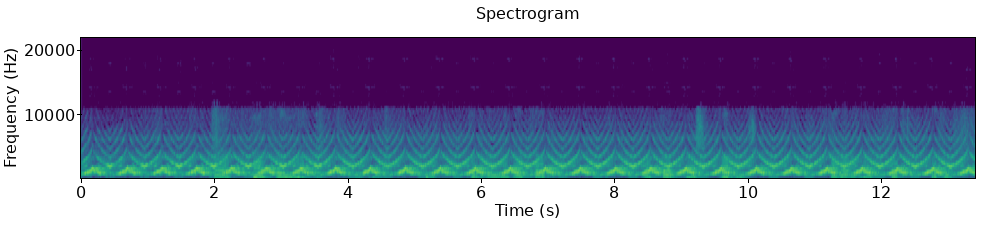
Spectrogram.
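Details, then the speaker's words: Car alarm tripped when the battery was disconnected, demonstrating the old alarm going off by itself: loud, rapid rising-and-falling wail about twice a second with no pauses. Car alarm siren triggered by battery disconnect. "first I take like this is like demonstration that how this alarm activates"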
